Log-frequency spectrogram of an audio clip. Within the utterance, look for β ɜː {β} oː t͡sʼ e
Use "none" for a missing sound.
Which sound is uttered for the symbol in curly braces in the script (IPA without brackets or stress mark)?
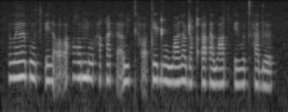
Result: p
